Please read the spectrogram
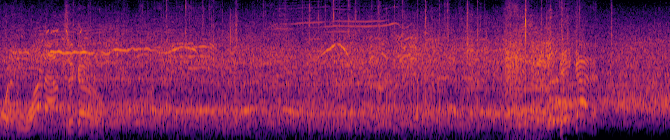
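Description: Ballpark crowd noise: a steady roar of cheering and shouting voices, swelling about eight seconds in as the final pitch is thrown.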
